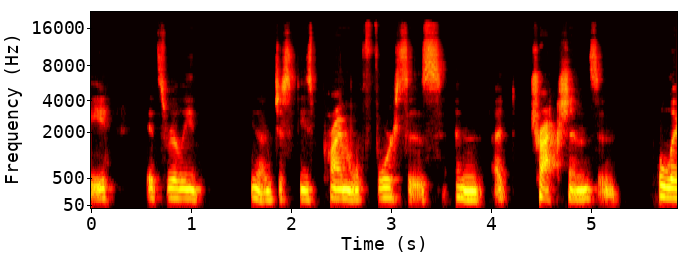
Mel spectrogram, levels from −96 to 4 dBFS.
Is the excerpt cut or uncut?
uncut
